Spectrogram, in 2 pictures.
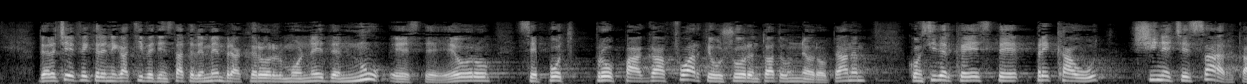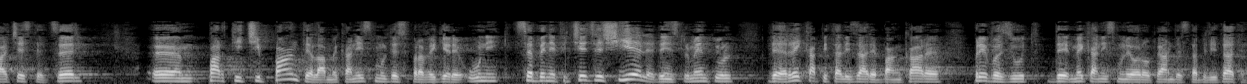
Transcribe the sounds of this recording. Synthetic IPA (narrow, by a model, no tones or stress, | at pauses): d̪eoaɾet͡ʃe̞ːfek̚t̪ele̞ne̞ɡat̪ive̞d̪inst̪at̪e̞le̞me̞mbɾe̞akəɾeo̞rmo̞ne̞d̪e̞nuje̞st̪e̞euɾo̞se̞po̞t̪pɾo̞paɡafoart̪e̞uʃo̞ɾɨnt̪oat̪əuniunʲaeoɾo̞peanə | ko̞nsid̪e̞rkəje̞st̪e̞pɾe̞kaut̪ | ʃine̞t͡ʃe̞sarkaːt͡ʃe̞st̪e̞t̪sərʲ | əpart̪it͡ʃipant̪e̞lame̞kanismuld̪e̞su̥pɾave̞ɡʲe̞ɾe̞ʔuniksəbe̞ne̞fit͡ʃieze̞ʃije̞le̞d̪e̞inst̪ɾume̞nt̪ul | d̪e̞re̞kapit̪alizaɾe̞baŋkaɾə | pɾe̞vəzut̪ | d̪e̞me̞kanismule̞uɾo̞peand̪e̞st̪abilit̪at̪e̞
